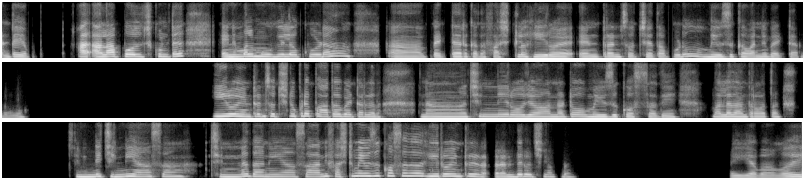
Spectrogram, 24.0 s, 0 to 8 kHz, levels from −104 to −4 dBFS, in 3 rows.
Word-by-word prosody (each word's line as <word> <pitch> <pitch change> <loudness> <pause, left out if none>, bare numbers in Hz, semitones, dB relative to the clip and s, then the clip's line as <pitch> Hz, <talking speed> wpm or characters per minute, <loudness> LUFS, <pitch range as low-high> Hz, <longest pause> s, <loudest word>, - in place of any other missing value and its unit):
అంటే 220 +5 -1 0.6
అ - - +11
అలా 275 +2 +8
పోల్చుకుంటే 290 +2 +2 0.4
'యానిమల్' 270 +5 +5
మూవీలో 280 0 +2
కూడా 280 +2 +1 0.7
ఆహ్, 220 -1 -2
పెట్టారు 240 +1 +1
కదా! 220 -1 -3
ఫస్ట్‌లో 255 +4 -2
హీరో 245 0 +4 0.3
ఎంట్రన్సొచ్చేటప్పుడు 240 +1 -2 0.2
మ్యూజికవన్నీ 235 -1 0
పెట్టారు 210 -1 -8
గదా! 200 +3 -11 1.9
హీరో 315 +1 +7
ఎంట్రన్సొచ్చినప్పుడే 305 +2 -1
పాతవి 295 +1 0
పెట్టారు 275 -1 -3
గదా! 240 - -4 0.4
'నా 235 - 0 0.4
చిన్ని 285 0 -2
రోజావె' 260 0 +1
అన్నట్టు 255 +2 -1 0.2
మ్యూజికొస్తది, 235 -2 -1 0.5
మళ్ళా 250 +1 +2
దాని 245 -1 0
తరువాత, 245 +1 -4 1.0
చిన్ని 265 +2 +4
చిన్ని 275 +3 +3
ఆశ 285 +1 -5 0.6
చిన్న 265 0 +2
దాని 285 -1 -2 0.2
ఆశ 275 +1 -8
అని 305 +2 0
ఫస్ట్ 295 +3 -4
మ్యూజిక్కొస్తది 370 +1 +1
గదా! 360 - +1
హీరో 315 +1 +4
ఎంట్రీ 305 0 0 0.2
'రణబీర్' 255 +4 +2
ఒచ్చినప్పుడు. 255 -3 -8 1.6
అయ్య 215 0 -3
బాబోయ్! 210 +6 0
260 Hz, 110 wpm, -26 LUFS, 240-290 Hz, 1.9 s, అ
